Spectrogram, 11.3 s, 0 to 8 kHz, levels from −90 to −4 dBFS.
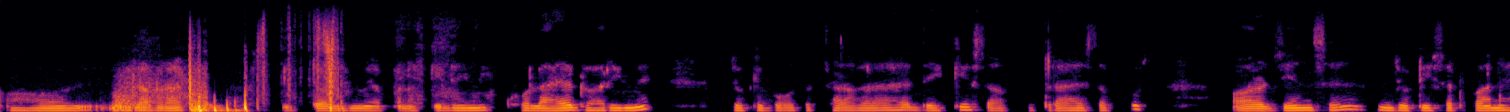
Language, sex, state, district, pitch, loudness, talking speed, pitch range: Hindi, female, Bihar, Purnia, 160 Hz, -29 LUFS, 175 wpm, 155-170 Hz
